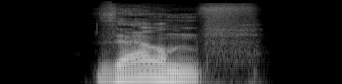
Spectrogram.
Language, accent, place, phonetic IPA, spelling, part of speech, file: German, Germany, Berlin, [zeɐ̯nf], Sernf, proper noun, De-Sernf.ogg
- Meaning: Sernf (a right tributary of the Linth in Glarus canton, Switzerland)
